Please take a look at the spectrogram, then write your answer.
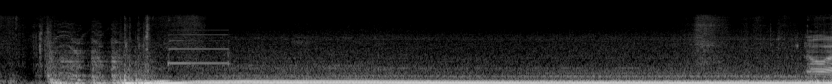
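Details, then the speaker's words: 1997 Jeep Wrangler after erasing throttle/pedal position sensor codes; catches after short crank into a steady elevated drone that won't drop below 1000 rpm, rpm fluctuating; throttle position sensor suspected failed. "still at a high idle so it's trying to come down apparently the sensors just went all the way bad"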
